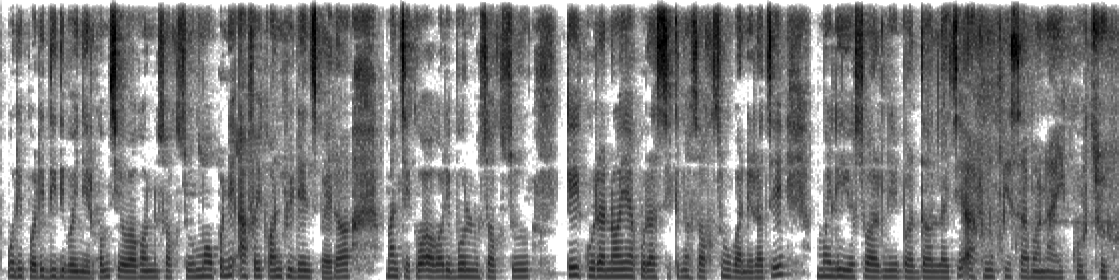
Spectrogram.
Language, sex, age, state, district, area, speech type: Nepali, female, 30-45, West Bengal, Kalimpong, rural, spontaneous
